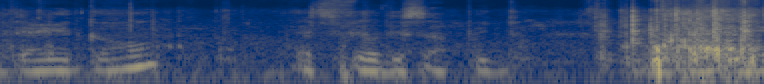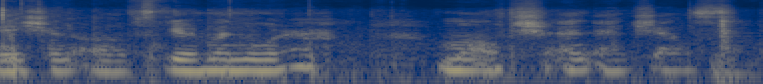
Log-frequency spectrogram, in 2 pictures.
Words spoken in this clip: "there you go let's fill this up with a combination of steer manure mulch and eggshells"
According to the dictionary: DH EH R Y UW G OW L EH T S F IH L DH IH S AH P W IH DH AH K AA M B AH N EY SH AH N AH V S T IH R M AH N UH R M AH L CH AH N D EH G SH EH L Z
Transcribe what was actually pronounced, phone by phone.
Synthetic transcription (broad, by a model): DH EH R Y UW G OW L EH T S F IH L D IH S AH P W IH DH AH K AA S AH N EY SH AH N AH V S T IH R M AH N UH R M AH L CH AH N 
